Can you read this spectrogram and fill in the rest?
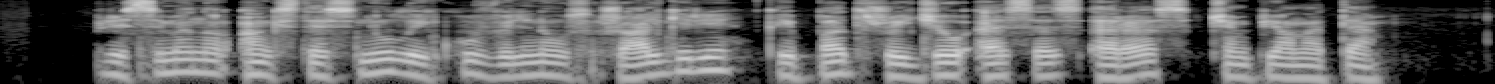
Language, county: Lithuanian, Kaunas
